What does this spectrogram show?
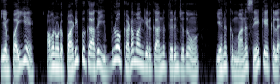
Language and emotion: Tamil, sad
